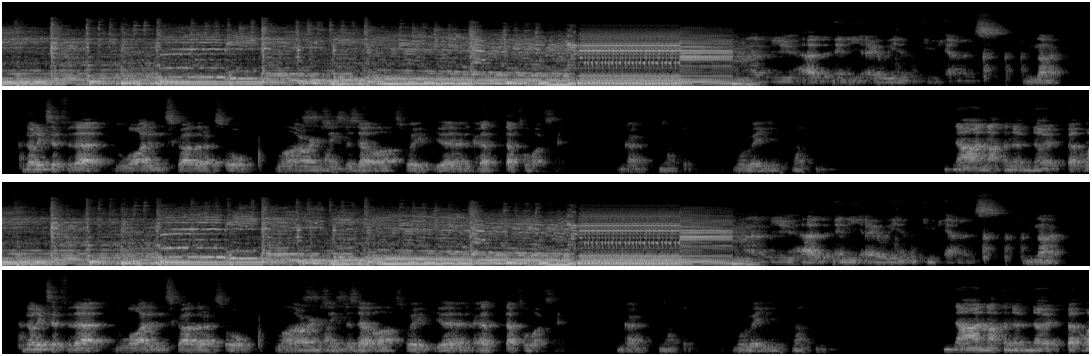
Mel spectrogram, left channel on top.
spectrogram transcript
Have you had any alien encounters? No. Not except for that light in the sky that I saw last week. Yeah, okay. That's all I've seen. Okay. Nothing. What about you? Nothing? Nah, nothing of note. But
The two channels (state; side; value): normal; both; correlation 0.87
